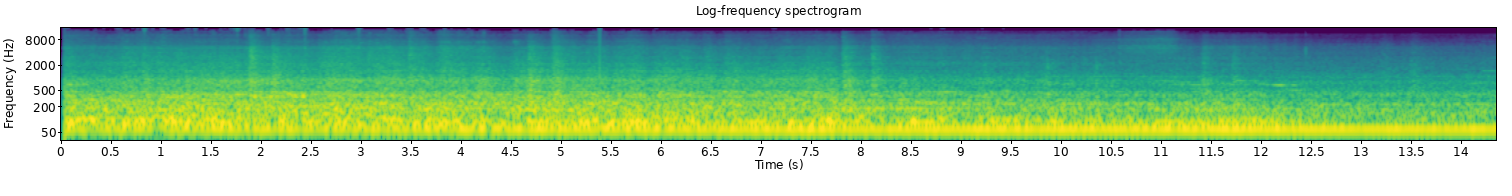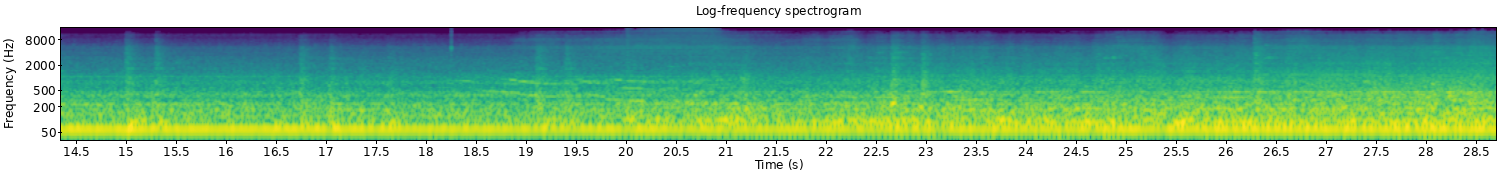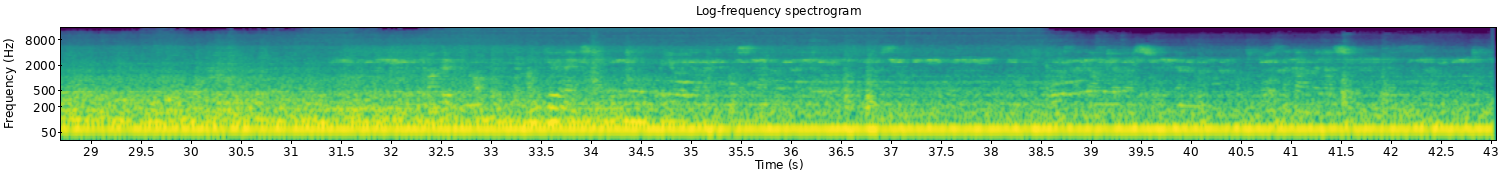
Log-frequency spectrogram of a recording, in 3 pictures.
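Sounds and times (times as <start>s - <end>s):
train wheels rumbling on rail: 0.1s - 43.0s
clicks of train wheels: 32.8s - 38.4s.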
